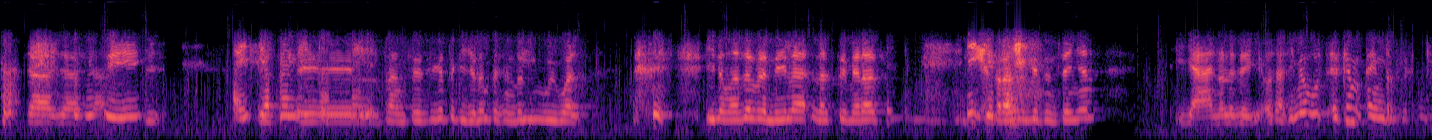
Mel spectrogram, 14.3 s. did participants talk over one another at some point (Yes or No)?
Yes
